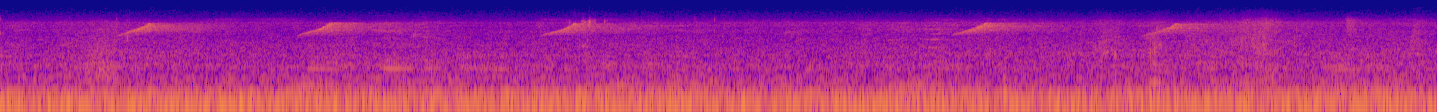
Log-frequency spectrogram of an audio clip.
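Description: A bird calling over and over: a short high note that sweeps up and then holds, about once a second, with a pause midway. A steady low rumble runs underneath.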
